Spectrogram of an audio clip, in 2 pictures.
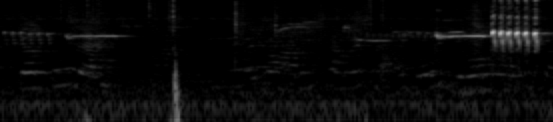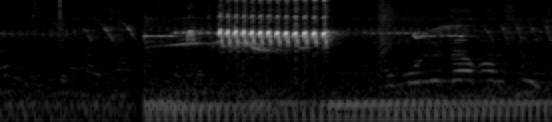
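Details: Ngetir trill of a female prinia, played to provoke other prinias to sing: a sharp click, then two bursts of fast high ticking, the second longer, with brief thin whistles and a louder low humming background in the second half.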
